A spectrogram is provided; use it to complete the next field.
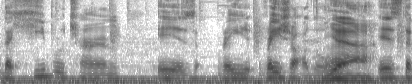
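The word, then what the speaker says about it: Ra's: it correctly you know I always go by ra I used to say RZ because they said that and Batman Begins and I thought that was how you pronounced it for so long and then I heard them say R shle in the Animated Series I'm like that's correct well last question so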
